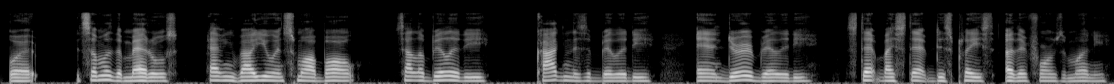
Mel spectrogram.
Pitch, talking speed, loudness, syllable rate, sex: 170 Hz, 120 wpm, -18 LUFS, 4.8 syllables/s, female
